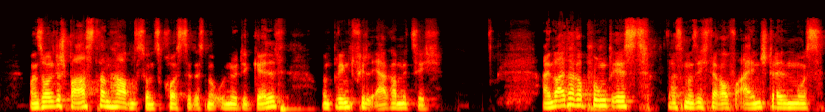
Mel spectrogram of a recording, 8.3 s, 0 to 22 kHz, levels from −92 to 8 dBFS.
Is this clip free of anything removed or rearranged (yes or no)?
no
